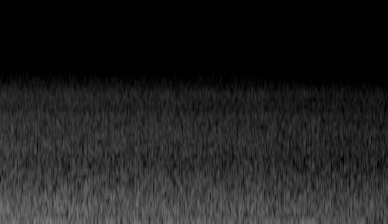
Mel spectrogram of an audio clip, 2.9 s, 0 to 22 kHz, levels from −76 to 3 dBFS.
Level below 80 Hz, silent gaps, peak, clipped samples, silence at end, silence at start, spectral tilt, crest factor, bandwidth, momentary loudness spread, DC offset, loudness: -50 dBFS; none; -28 dBFS; under 0.1%; 0 s; 0 s; -5.5 dB/octave; 16 dB; 12.5 kHz; 5 LU; under 0.1%; -44 LUFS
